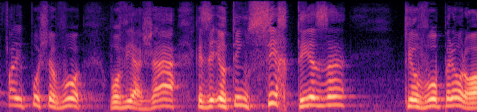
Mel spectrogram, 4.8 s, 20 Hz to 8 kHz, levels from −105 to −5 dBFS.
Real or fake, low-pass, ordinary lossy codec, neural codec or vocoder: real; none; none; none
